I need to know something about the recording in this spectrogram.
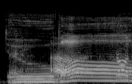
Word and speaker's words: Duval: Duval. Don't roll it.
